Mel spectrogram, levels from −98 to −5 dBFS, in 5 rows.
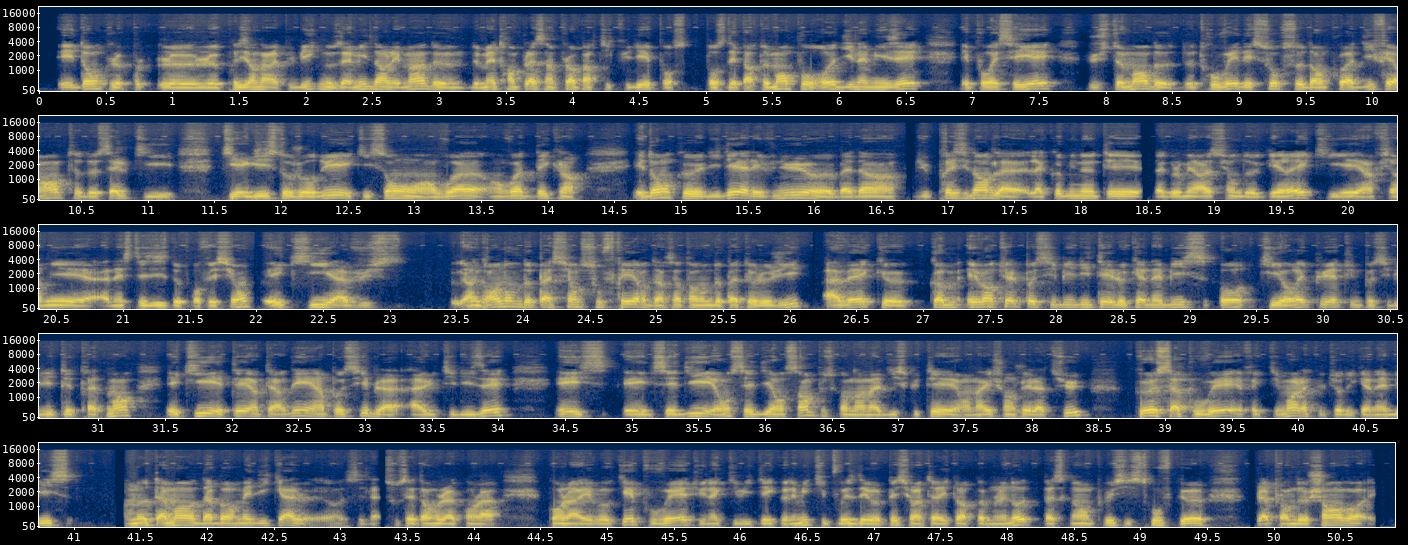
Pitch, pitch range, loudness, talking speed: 100 Hz, 95-120 Hz, -18 LUFS, 220 wpm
